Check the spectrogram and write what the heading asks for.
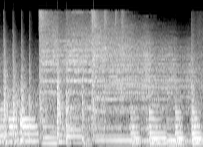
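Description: Live math-rock band playing loud: a drum kit with kick, snare and cymbal hits under an electric bass playing a riff of short notes that keep changing pitch.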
